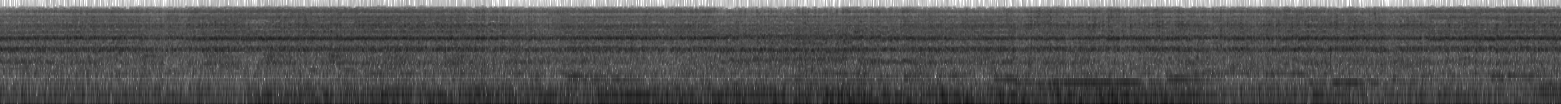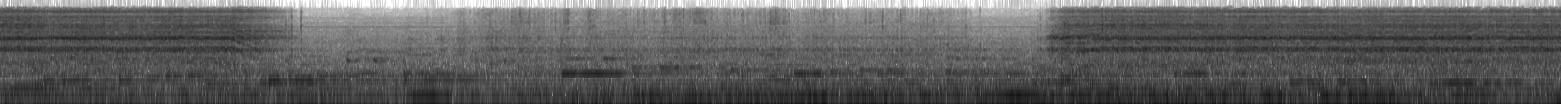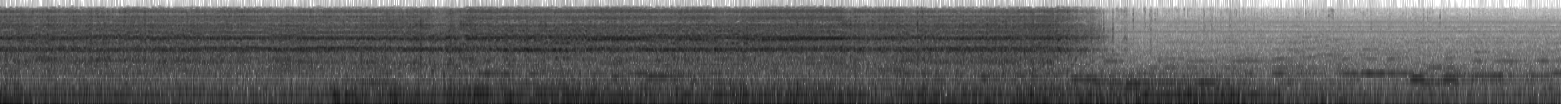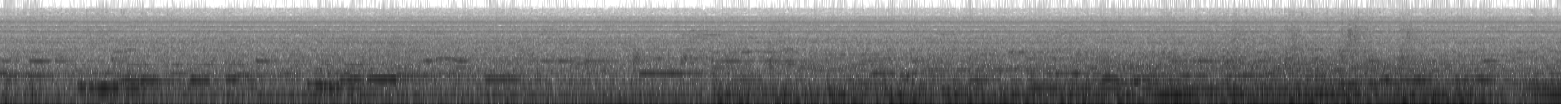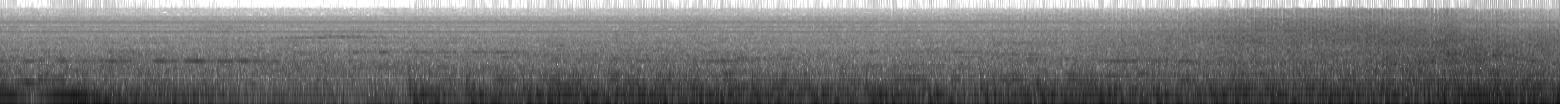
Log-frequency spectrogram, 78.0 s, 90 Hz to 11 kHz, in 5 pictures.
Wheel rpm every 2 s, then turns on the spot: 160, 160, 160, 160, 160, 160, 160, 160, 160, 20, 20, 10, 10, 120, 160, 160, 160, 160, 160, 160, 150, 10, 0, 0, 0, 0, 0, 0, 0, 0, 0, 0, 0, 0, 0, 0, 0, 0, 0.
20-26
